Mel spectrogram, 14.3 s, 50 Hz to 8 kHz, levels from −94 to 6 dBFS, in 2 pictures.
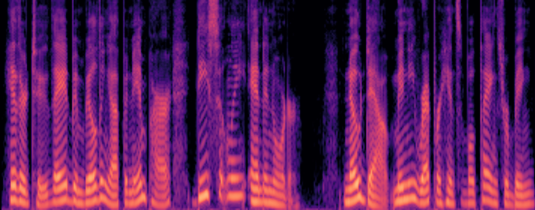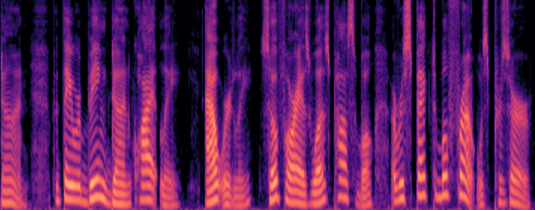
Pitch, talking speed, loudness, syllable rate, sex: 170 Hz, 155 wpm, -21 LUFS, 5.0 syllables/s, female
